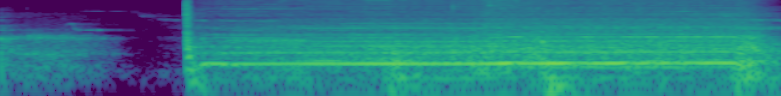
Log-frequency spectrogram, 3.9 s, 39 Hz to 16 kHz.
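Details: 1999 Daewoo Matiz with a new washer pump, after refitting a washer hose that had popped off. The pump clicks on to a steady, even buzzing whine for about three seconds, then cuts off cleanly. The washer works normally.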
